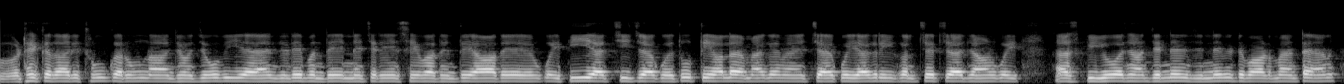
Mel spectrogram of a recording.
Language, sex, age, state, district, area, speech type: Dogri, male, 30-45, Jammu and Kashmir, Reasi, rural, spontaneous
